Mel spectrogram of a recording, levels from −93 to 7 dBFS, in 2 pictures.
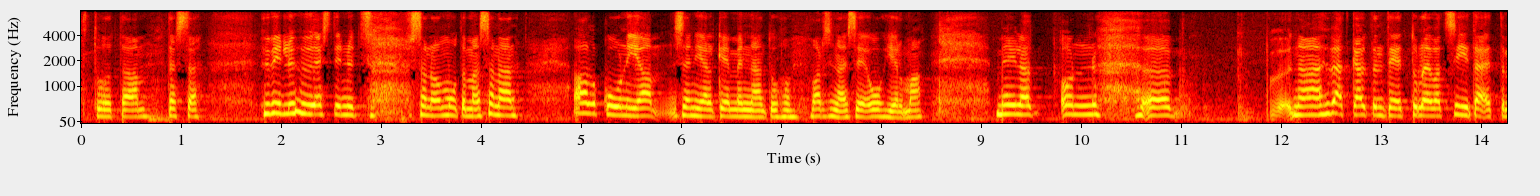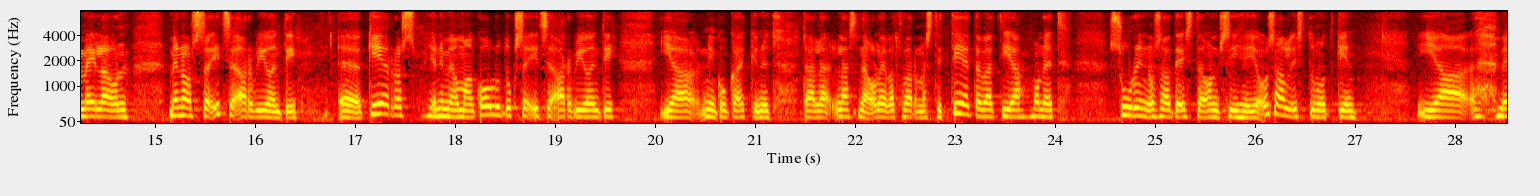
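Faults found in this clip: Gain pumping, whole clip. Swing of about 10 dB. Loud and soft parts squashed together. Likely cause: input gain far too high, a fast limiter or compressor pulling it down. Band stops at 8 kHz, which fits a G.722 call path at 64 kbps.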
